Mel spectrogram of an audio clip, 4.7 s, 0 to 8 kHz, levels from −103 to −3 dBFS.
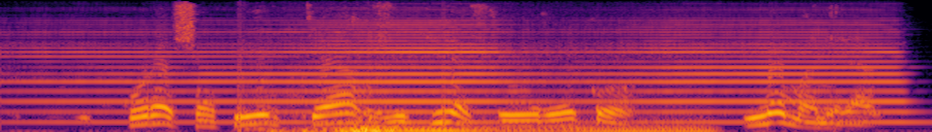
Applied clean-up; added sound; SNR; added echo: none; Bowed string instrument + Engine starting / Car; 1 dB; none.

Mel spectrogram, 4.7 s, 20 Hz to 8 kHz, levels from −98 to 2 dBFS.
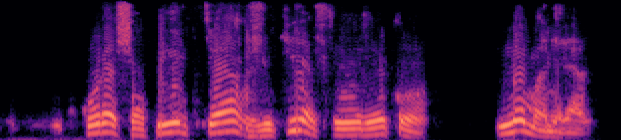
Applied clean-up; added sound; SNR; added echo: neural mask model Resemble Enhance denoiser.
